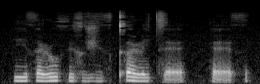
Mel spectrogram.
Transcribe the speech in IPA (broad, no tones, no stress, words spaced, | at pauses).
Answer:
iθɘ ɭuθyxə̤ʒɛ̤θ kʼəɭit͡sɛ̰ | ɛ̰θ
